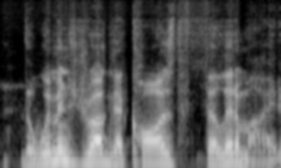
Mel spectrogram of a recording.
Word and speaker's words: thalidomide: drug that caused thalidomide it's actually a th it's i i'm almost positive it's not p it's th let's see here let's see t h a l mine so it's spelled t h a l i d o m i e and that is the drug it's called thalidomide uh was for morning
